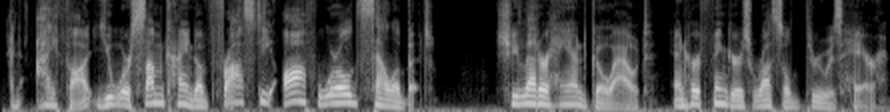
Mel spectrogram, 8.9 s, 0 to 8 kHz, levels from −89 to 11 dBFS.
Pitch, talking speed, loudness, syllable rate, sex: 125 Hz, 160 wpm, -18 LUFS, 4.1 syllables/s, male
